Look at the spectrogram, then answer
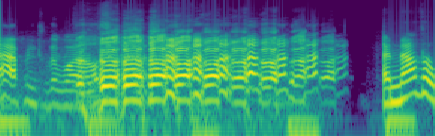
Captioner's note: both laugh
